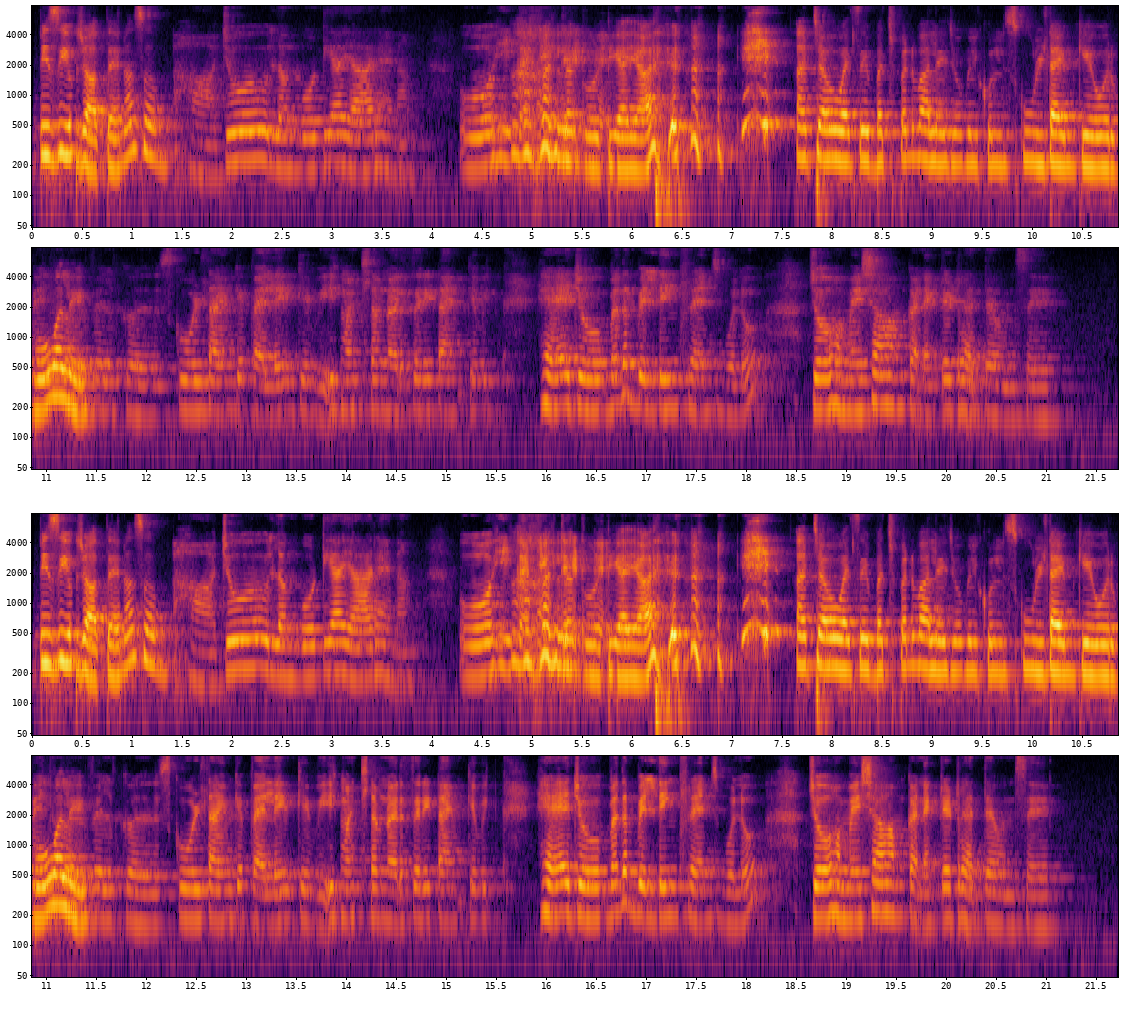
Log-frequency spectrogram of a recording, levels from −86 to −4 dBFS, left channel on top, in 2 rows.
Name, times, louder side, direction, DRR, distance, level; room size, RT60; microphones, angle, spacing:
voice 1, 0.1-1.4 4.8-11.4, right 1 dB, 10° right, 11 dB, 0.4 m, -20 dB
voice 2, 1.4-5.8 10.9-21.1, right 4 dB, 80° right, 7 dB, 1.4 m, -28 dB
11.5 x 8.2 x 9.1 m, 0.86 s
head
